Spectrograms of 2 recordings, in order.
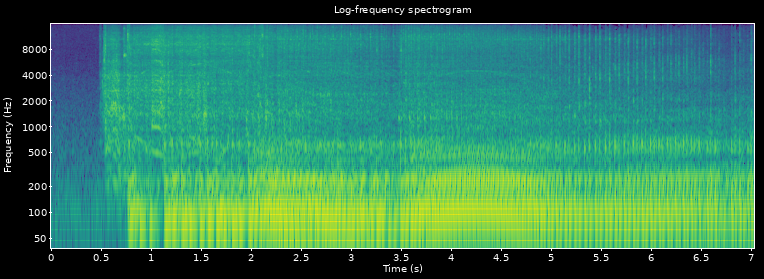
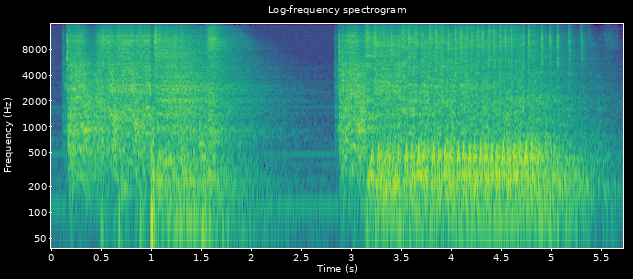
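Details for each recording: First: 1995 Harley-Davidson Wide Glide Evo 80 cubic inch after reassembly with Total Seal gapless piston rings; cranks, catches, settles into steady loping V-twin idle, no knocks or ticks, better throttle response than before; normal idle. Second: 1995 Harley-Davidson Wide Glide Evo 80 cubic inch V-twin after Total Seal gapless piston ring install, no exhaust fitted: very loud raw bark, crackles on blips, pops and flames on decel; better throttle response than before.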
